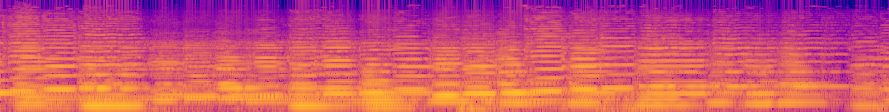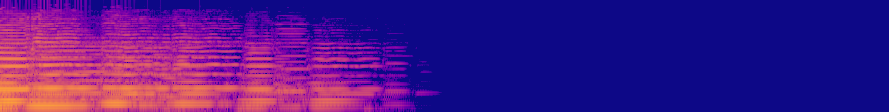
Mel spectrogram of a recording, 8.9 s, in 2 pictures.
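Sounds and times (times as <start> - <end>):
string quartet playing a trio: 0.0 - 6.2.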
